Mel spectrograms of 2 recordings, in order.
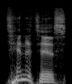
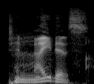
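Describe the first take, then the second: First: The word is said the British English way. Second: The word is said the American English way. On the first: "is how it's pronounced in British English" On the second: "is how it's pronounced in American English"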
